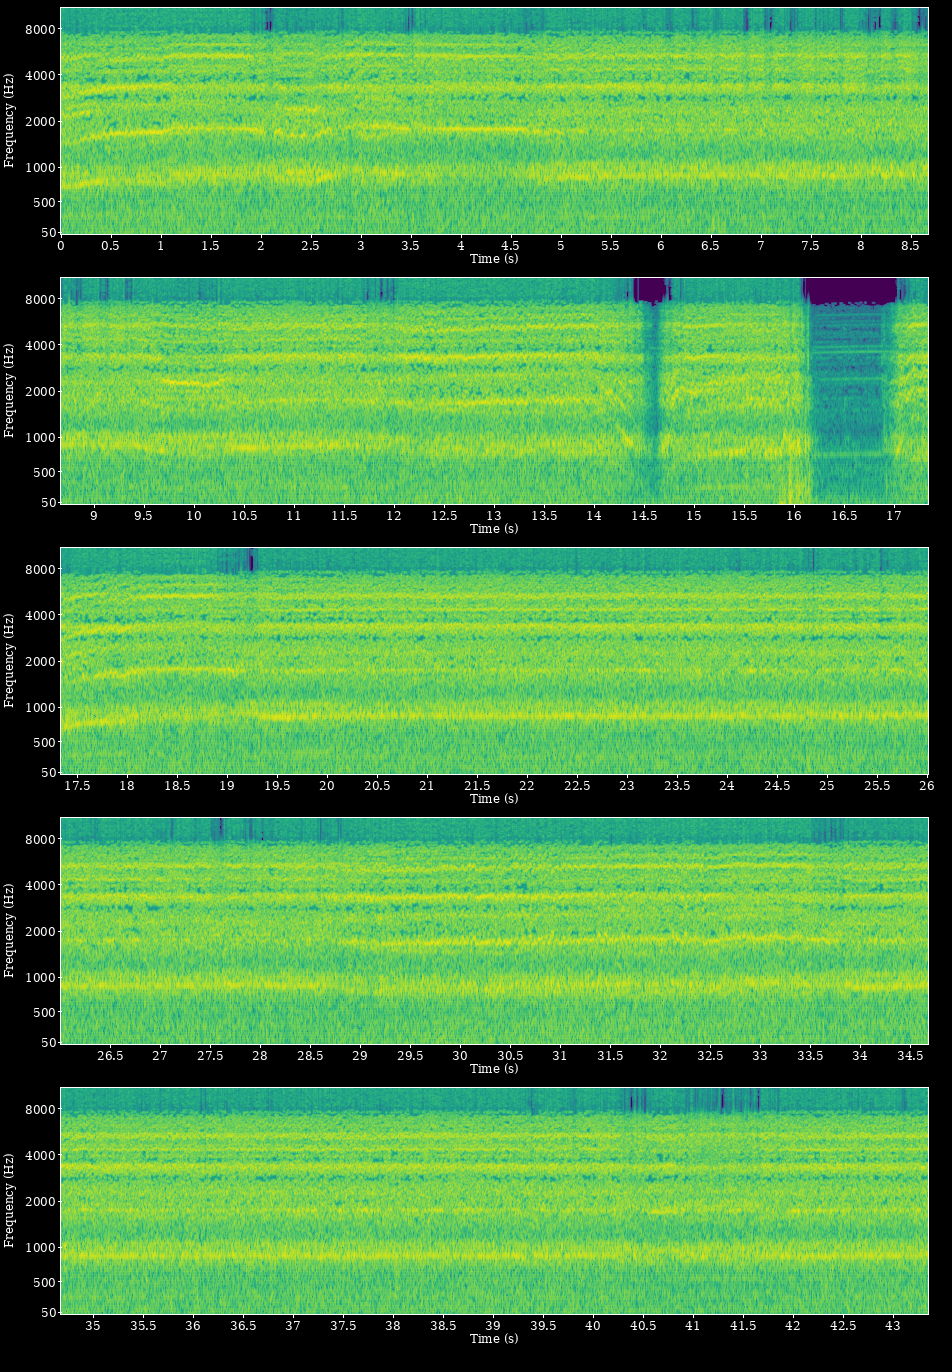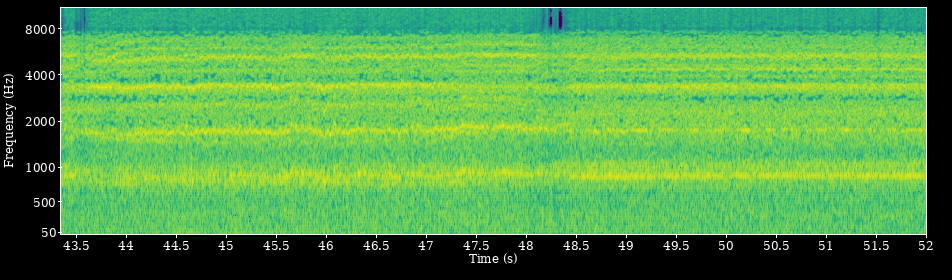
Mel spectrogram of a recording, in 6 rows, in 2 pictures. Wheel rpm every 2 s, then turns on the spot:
220, 230, 230, 230, 230, 230, 170, 130, 160, 230, 230, 230, 230, 230, 210, 210, 230, 230, 230, 230, 230, 220, 210, 230, 230, 230.
none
